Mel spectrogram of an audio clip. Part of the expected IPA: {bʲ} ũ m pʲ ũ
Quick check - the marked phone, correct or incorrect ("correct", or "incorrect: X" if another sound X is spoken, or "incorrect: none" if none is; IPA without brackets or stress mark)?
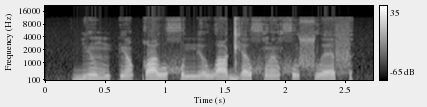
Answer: correct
